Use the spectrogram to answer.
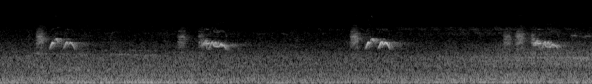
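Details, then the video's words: Young Sooty-headed bulbuls (Pycnonotus aurigaster thais) at Khao Yoi, Phetchaburi, Thailand, June: short bursts of two or three sharp downslurred chirps repeated about every one and a half seconds, over a quiet hiss. "นกปรอดหัวสีเขม่าวัยอ่อน Sooty-headed Bulbul chicks"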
